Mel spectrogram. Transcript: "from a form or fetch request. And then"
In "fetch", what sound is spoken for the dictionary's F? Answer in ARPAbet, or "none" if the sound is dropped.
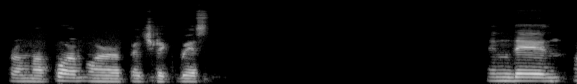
P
